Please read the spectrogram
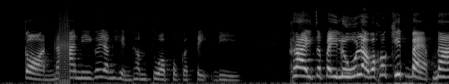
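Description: Speech, with an intermittent contact at 0.54–0.74 s. A loose connection opens for about 106 ms, leaving faint hiss and crackling at both edges, unlike a clean digital dropout.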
